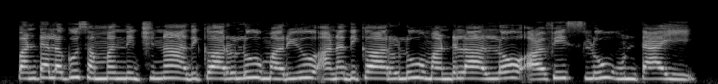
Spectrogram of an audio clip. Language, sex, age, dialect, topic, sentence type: Telugu, female, 18-24, Southern, agriculture, question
